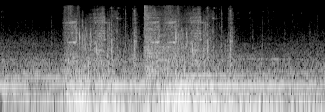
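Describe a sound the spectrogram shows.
A bright magical chime rings out with a rushing swell.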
